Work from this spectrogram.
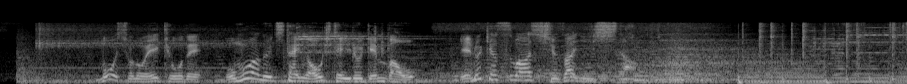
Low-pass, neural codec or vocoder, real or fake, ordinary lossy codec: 7.2 kHz; none; real; none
